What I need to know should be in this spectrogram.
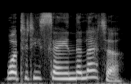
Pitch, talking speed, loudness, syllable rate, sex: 260 Hz, 320 wpm, -16 LUFS, 6.8 syllables/s, female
